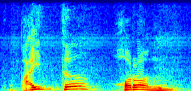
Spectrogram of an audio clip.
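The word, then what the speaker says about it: Beth-horon: 배토론을 건축하되 이것은 이제 벳 호론 베트 하면은 우리 벧엘을 알잖아요 그건 이제 집을 얘기를 합니다 원으로 발음 그대로 하면 바이트인데 바이트 호론 이렇게 하는 건데 호르몬이 이제 그 동굴이라는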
